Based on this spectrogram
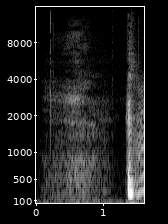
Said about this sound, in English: bless you. You actually waited for me to sneeze.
